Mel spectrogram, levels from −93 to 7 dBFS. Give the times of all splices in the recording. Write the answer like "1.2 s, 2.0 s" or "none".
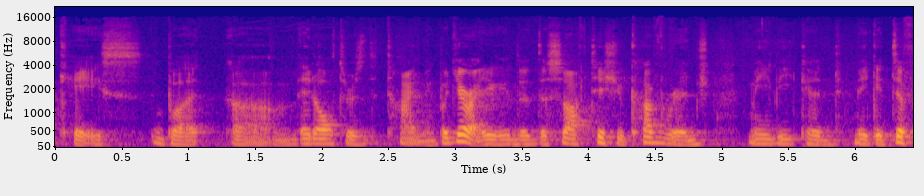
5.1 s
